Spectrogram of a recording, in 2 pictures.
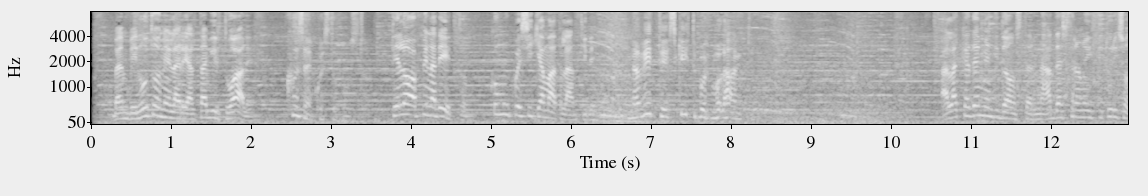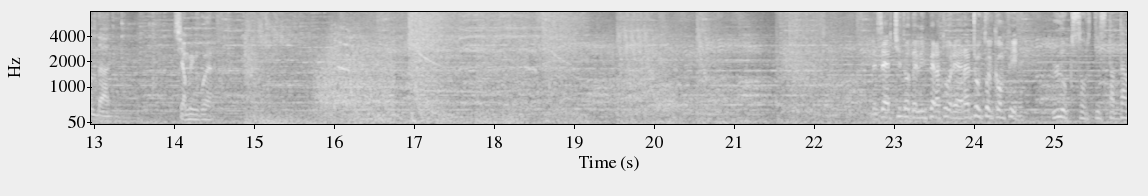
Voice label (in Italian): booktrailer doppiaggio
